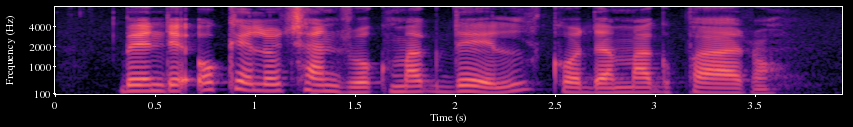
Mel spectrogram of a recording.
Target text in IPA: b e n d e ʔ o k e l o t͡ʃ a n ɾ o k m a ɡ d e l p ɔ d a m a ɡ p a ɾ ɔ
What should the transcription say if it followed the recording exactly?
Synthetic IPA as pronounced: b e n d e ʔ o k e l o t͡ʃ a n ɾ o k m a ɡ d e l k ɔ d a m a ɡ p a ɾ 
